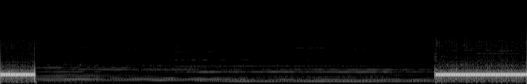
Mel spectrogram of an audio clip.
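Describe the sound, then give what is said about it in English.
A loud, steady telephone ringing tone sounds briefly, falls away to a quiet hum for about four seconds, then rings again, as a call is placed to a man's father's phone and waits for someone to pick up. “Let's fucking call his dad. Yeah, his dad's phone still works.”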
